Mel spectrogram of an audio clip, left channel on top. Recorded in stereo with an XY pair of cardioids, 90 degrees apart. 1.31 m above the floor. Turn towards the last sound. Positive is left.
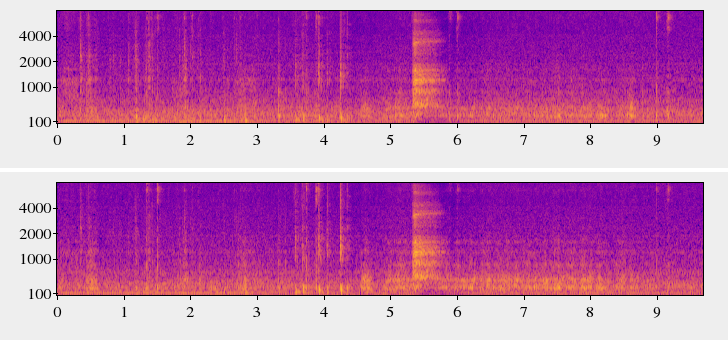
turn(degrees=-15)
